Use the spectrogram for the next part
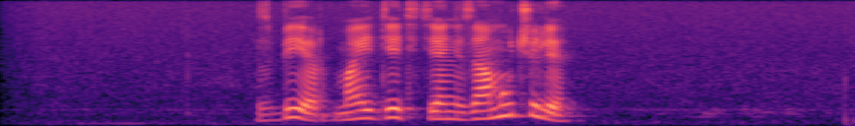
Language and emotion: Russian, neutral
